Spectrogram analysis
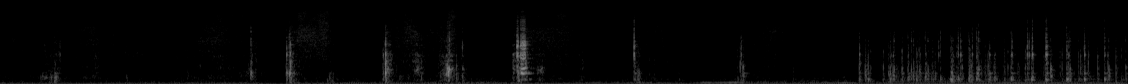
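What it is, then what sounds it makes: Cardboard box with a roll inside. Fingertips tap the sides and top of a small, hollow printed cardboard gift box (a Christmas Toilet Humour toilet roll) with a roll inside, standing on a glass table. Soft, papery taps and brushing strokes come at irregular intervals, a few sharper knocks standing out, before a denser flurry of quick light taps fills the last few seconds.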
